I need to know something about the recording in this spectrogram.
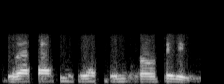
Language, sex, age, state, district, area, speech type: Odia, male, 60+, Odisha, Sundergarh, urban, conversation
